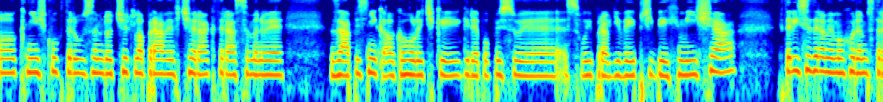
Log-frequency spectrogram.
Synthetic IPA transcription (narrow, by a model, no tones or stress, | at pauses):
okɲiːʃkukt̪ɛɾo̞wsɛmdo̞t͡ʃɛt̪lapɾʔaːvjɛft͡ʃɛɾakt̪ɛɾaːsɛmɛnujɛzaːpɪsɲiːkʔalˠko̞ɦo̞lɪt͡ʃkɪɡdɛpo̞pɪsujɛsvuːjpɾʔavɟɪvɛjpr̥iːbjɛxmiːʃakt̪ɛɾiːsɪt̪ɛdamɪmo̞xo̞dɛmst̪ɾ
